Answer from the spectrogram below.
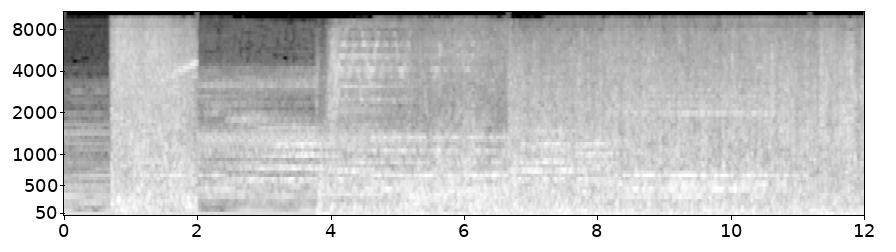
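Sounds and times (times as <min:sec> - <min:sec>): background music with held tones: 0:00.0 - 0:00.8, 0:01.7 - 0:11.2
harsh shattering noise burst: 0:00.7 - 0:02.0, 0:03.8 - 0:12.0.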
